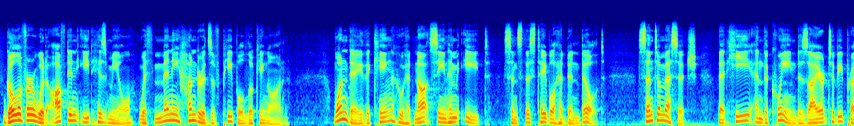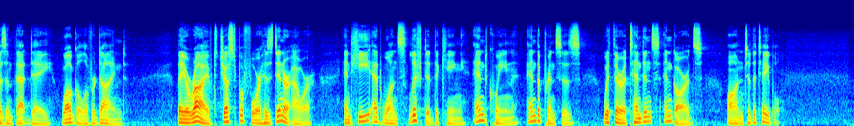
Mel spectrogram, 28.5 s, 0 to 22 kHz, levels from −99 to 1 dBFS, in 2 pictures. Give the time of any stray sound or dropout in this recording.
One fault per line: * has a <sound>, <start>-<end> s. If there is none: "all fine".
all fine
